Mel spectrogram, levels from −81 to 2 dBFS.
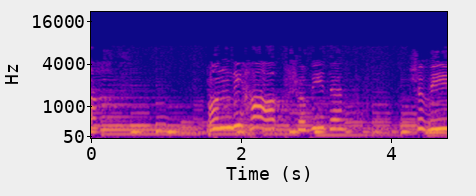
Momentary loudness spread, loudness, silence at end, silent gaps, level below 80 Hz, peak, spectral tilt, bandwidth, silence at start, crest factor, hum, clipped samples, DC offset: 13 LU; -23 LUFS; 0 s; none; -54 dBFS; -8 dBFS; -8.5 dB/octave; 7.4 kHz; 0 s; 14 dB; none; under 0.1%; under 0.1%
